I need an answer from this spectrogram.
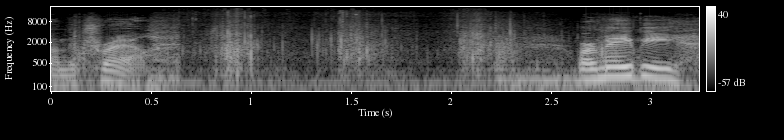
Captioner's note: boots crunching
